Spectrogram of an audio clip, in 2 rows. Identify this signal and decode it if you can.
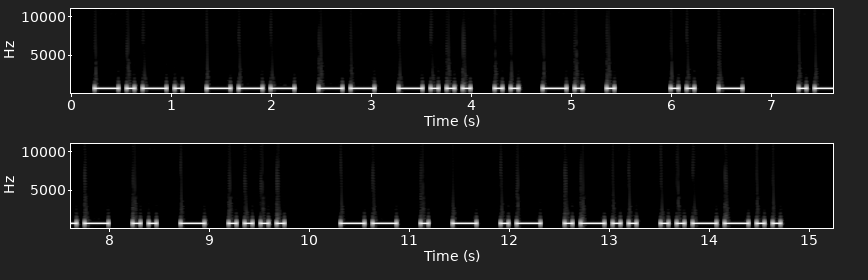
Morse code, heard as a keyed tone, about 15 wpm, 700 Hz. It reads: COMBINE IT WITH METAL?
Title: Sentences from Top 1600 Words 15wpm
